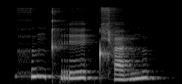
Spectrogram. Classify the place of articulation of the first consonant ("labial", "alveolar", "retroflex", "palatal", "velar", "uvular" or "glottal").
glottal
